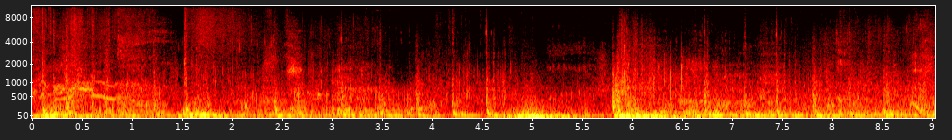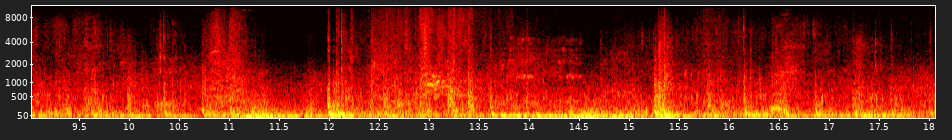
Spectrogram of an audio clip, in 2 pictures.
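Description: A huge beast stomps heavily across stone ground.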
